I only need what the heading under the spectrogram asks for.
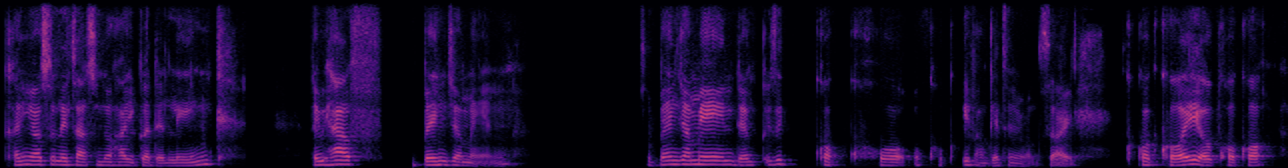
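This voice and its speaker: Mellow-voiced host of an online meeting. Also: medium pitch, unhurried. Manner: polite, inviting participants to introduce themselves. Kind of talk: informal moderating of a video call meeting. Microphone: video call microphone.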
